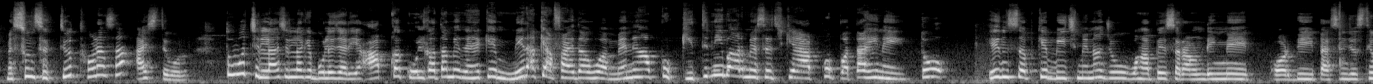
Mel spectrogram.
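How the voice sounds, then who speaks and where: A young woman telling a personal story in a casual monologue, animated and self-deprecating, slipping English phrases into her talk. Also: sits high. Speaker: devotional vlogger.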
